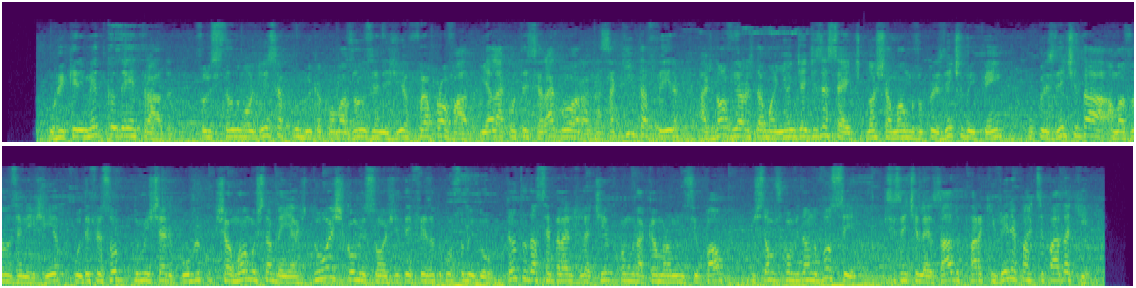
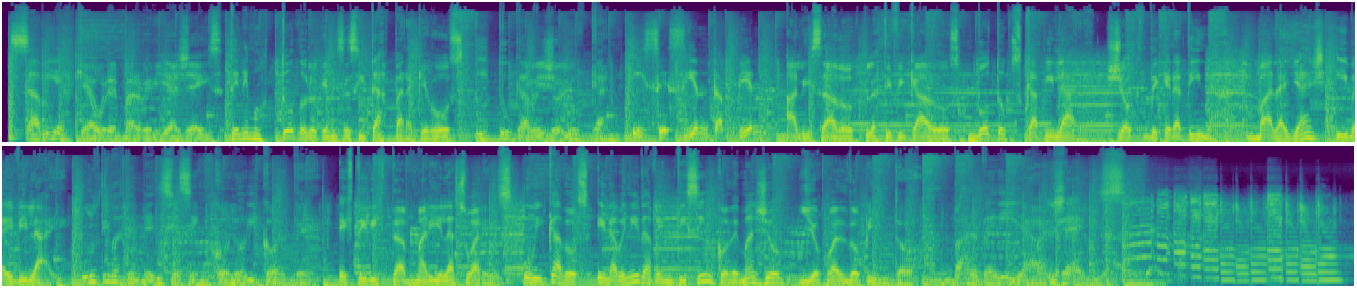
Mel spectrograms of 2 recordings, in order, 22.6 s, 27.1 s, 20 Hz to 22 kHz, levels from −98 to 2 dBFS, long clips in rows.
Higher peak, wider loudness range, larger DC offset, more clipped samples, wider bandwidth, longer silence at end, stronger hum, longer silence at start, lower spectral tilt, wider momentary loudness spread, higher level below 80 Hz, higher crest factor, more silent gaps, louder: second, -4 dBFS vs 0 dBFS; about the same, 1 LU vs 3 LU; neither; neither; second, 12 kHz vs over 20 kHz; first, 0.3 s vs 0 s; neither; first, 0.35 s vs 0.05 s; first, -6.5 dB/octave vs -5 dB/octave; about the same, 3 LU vs 5 LU; about the same, -22 dBFS vs -24 dBFS; about the same, 8 dB vs 12 dB; neither; about the same, -12 LUFS vs -14 LUFS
